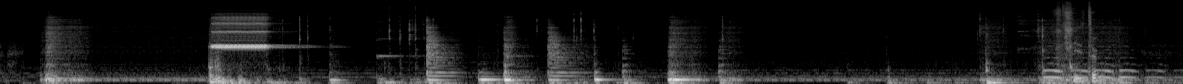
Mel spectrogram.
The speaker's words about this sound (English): I like her form. Like she's really looking like she's playing a keyboard, but she's just making sounds. Yeah, but they're cool. Yeah. Oh, you you. There's the whistle.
